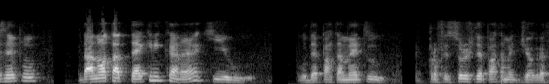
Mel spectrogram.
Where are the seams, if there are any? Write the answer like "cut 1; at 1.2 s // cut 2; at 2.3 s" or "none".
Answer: none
